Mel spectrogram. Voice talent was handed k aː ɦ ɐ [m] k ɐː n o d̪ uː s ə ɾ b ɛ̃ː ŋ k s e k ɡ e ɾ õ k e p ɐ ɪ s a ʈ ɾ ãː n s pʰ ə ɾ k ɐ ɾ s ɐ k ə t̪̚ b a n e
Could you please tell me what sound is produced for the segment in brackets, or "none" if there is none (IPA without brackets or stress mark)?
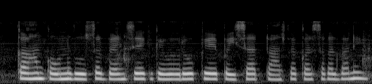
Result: m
